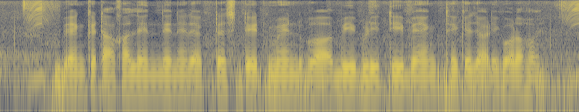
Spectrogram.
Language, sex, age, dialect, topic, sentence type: Bengali, male, 18-24, Standard Colloquial, banking, statement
